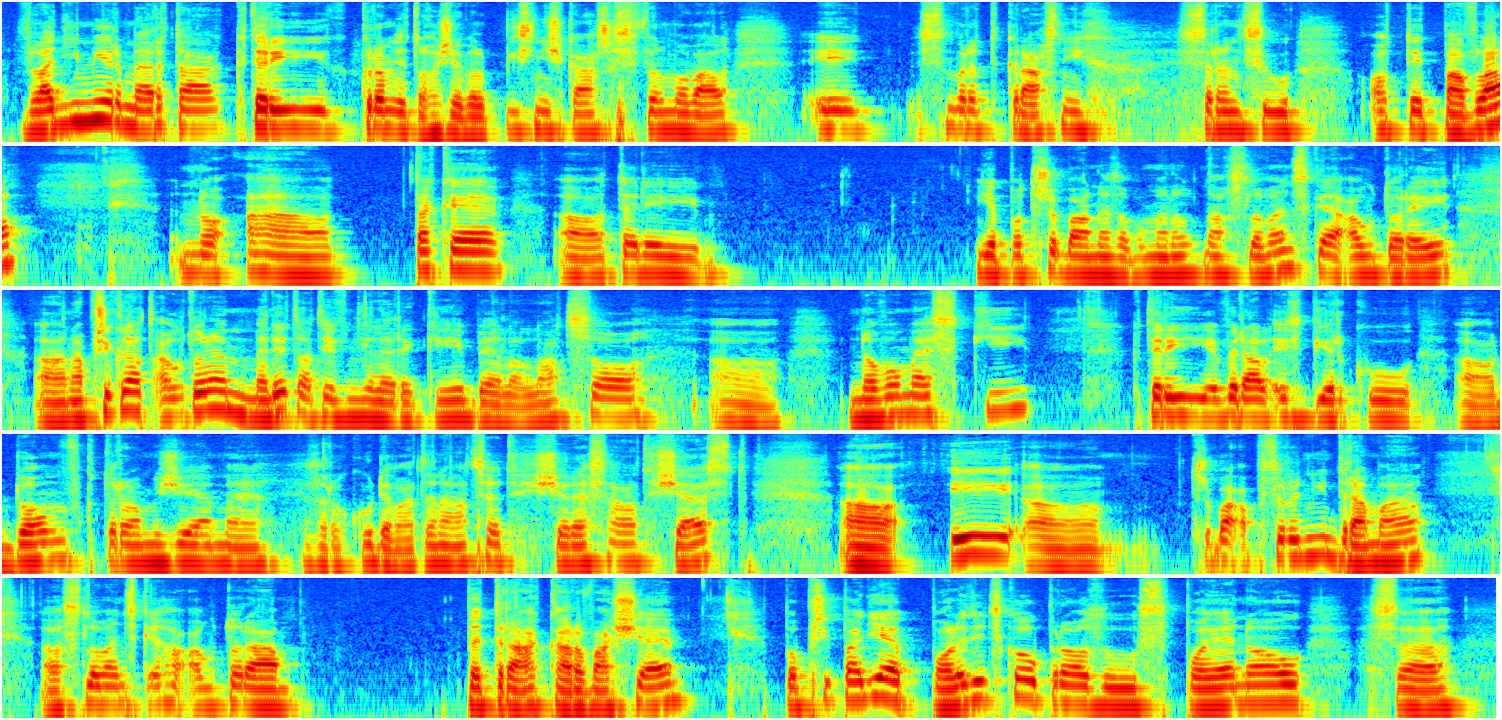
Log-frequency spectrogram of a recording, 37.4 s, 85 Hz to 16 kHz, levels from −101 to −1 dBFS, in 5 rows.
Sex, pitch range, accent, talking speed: male, 125-145 Hz, native, 100 wpm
